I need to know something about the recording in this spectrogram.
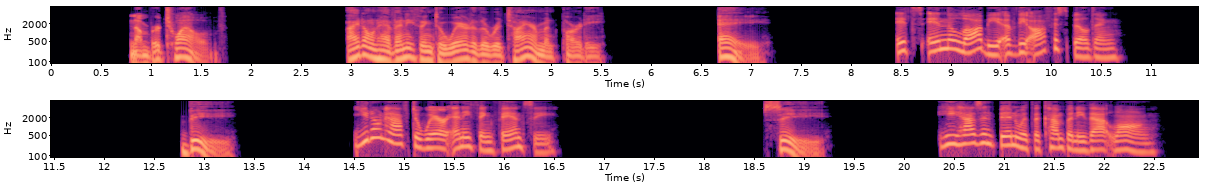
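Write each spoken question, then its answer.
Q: I don't have anything to wear to the retirement party.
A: B: You don't have to wear anything fancy.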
